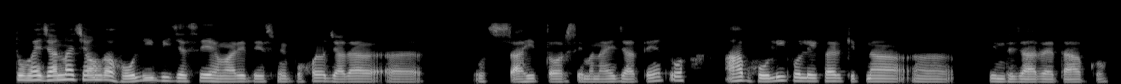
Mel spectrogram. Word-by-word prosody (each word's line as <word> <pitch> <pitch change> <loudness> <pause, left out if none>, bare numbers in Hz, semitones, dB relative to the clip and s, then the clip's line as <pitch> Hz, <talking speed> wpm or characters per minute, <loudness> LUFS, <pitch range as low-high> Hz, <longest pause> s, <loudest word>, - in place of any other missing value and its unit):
तो 105 - +4
मैं 105 - +7
जानना 220 +3 +6
चाहूँगा 105 - +3
होली 130 -6 +2
भी 170 -1 -2
जैसे 150 0 +2
हमारे 135 0 +1
देश 135 -1 -4
में 135 - -3
बहुत 150 -1 -2
ज़्यादा 130 -1 0
अ, 125 0 -5 0.6
उत्साहित 135 +2 -1
तौर 130 +1 0
से - - -5
मनाए 125 +1 -2
जाते 125 +2 -2
हैं। 170 +3 -1
तो 185 - 0 0.6
आप 175 -4 +1
होली 150 +5 +3
को 165 - +3
लेकर 150 0 +2
कितना 140 0 -1 0.3
अ, 125 -2 -5 0.4
इंतज़ार 125 -2 0
रहता 120 -1 -1
है - - +2
आपको? 120 +2 -8
135 Hz, 160 wpm, -24 LUFS, 125-150 Hz, 0.6 s, मैं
